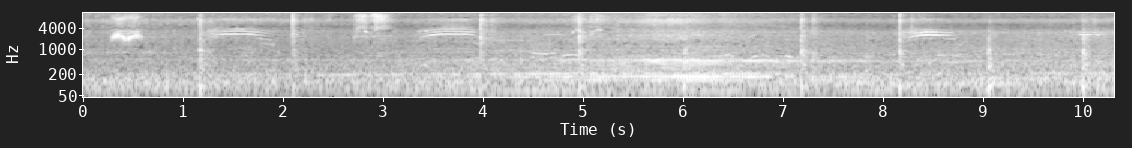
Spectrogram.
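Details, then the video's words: Stray cat meowing for food out of hunger: three short, arching meows spaced several seconds apart, amid loud road traffic, sharp clicks and a passing vehicle swell. "Stray Cat Meowing For Food"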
